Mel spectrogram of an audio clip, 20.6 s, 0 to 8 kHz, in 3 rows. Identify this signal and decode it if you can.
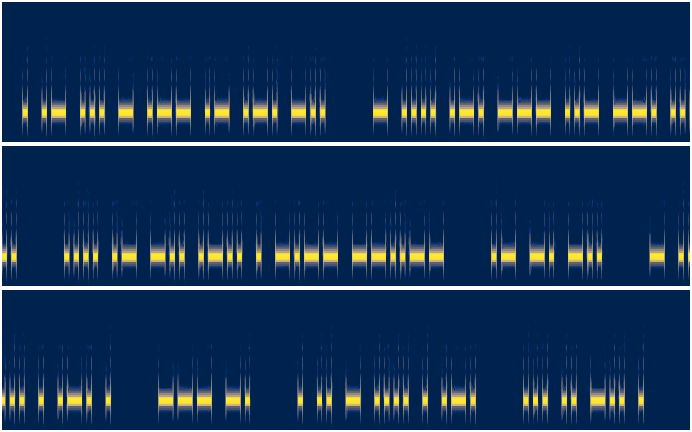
Morse code, heard as a keyed tone, about 25 wpm, 650 Hz. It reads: EASTWARD THROUGH HADLEY, AND THERE ON EITHER SIDE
